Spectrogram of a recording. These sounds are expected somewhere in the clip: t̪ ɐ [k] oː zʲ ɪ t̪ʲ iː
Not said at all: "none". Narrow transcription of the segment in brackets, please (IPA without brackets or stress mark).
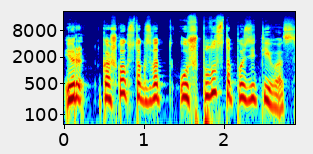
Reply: p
